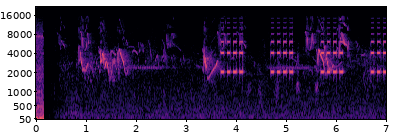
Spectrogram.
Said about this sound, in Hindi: सुबह के छह बजे मयंक के बिस्तर के पास रखी अलार्म घड़ी टिन टिन करके बज उठी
